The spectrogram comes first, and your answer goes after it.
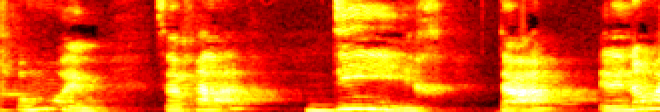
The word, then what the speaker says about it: dire: Em francês, dire. Dire. Dire. Então, mais uma vez, a gente não vai pronunciar o E no final. E presta atenção que em francês o D não é chiado, tá?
